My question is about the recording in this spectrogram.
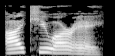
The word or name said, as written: iqra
